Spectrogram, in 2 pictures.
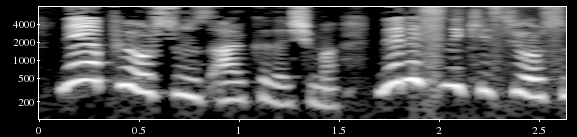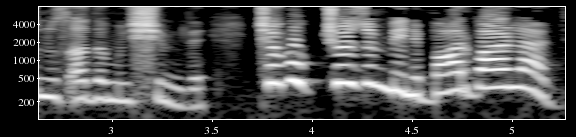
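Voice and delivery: furious bellow, rising to a high scream; very loud, outraged shouting that builds. A narrator's reading. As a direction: roar at them like a wild animal. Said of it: "diye böğürdü Tuna".

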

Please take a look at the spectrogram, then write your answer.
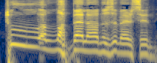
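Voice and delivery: high, loud spitting curse; angry curse. A narrator's reading. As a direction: storm off cursing them. Woman storms off cursing.

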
